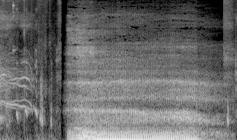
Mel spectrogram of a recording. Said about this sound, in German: Warum machst du nicht da einfach dieses Brüllen vom Drachen drunter?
